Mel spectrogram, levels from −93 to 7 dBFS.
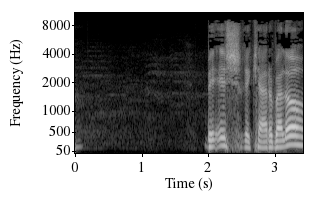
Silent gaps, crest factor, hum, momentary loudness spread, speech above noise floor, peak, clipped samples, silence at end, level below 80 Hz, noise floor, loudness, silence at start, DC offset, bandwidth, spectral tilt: none; 20 dB; none; 9 LU; 45 dB; -2 dBFS; under 0.1%; 0 s; -62 dBFS; -65 dBFS; -20 LUFS; 0 s; under 0.1%; 9.6 kHz; -4.5 dB/octave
